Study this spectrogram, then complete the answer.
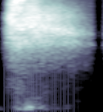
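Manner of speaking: mock teacher's shush. Kid imitates his teacher silencing them, shushing. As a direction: hiss a sharp shh at the class. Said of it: "she's like".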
